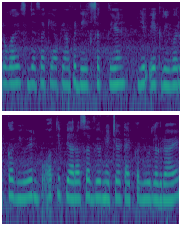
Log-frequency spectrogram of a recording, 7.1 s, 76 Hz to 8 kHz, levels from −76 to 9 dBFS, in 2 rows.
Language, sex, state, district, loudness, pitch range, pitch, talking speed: Hindi, female, Uttar Pradesh, Etah, -34 LUFS, 230-245 Hz, 235 Hz, 245 wpm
